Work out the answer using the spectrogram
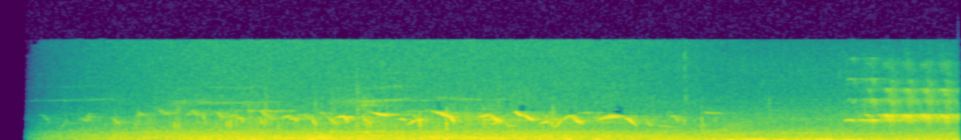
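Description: A songbird chirping in a quick run of short, sweeping notes over a steady outdoor background hiss, fading in from silence at the start, with another brief high call near the end.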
